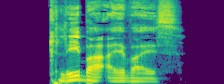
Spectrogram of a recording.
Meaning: gluten
- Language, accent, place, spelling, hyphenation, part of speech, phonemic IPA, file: German, Germany, Berlin, Klebereiweiß, Kle‧ber‧ei‧weiß, noun, /ˈkleːbɐˌaɪ̯vaɪ̯s/, De-Klebereiweiß.ogg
